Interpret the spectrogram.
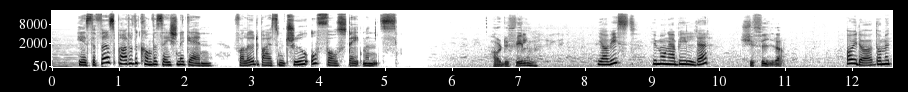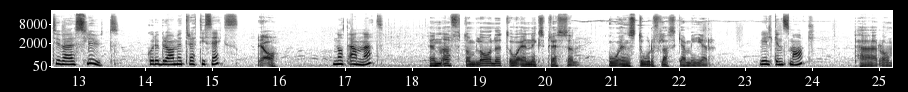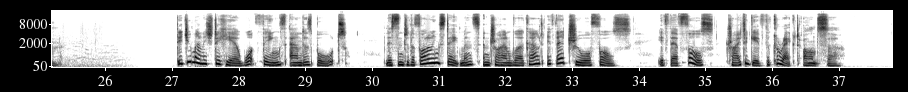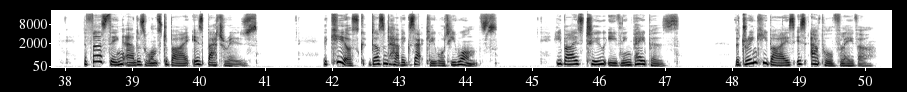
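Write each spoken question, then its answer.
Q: The first thing Anders wants to buy is batteries.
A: False: he wants film

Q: The kiosk doesn't have exactly what he wants.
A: True

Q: He buys two evening papers.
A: True

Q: The drink he buys is apple flavour.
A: False: it is pear flavour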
